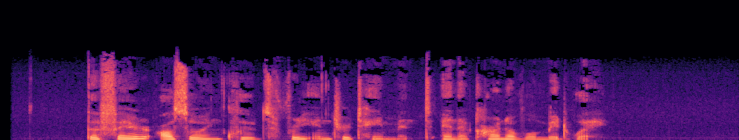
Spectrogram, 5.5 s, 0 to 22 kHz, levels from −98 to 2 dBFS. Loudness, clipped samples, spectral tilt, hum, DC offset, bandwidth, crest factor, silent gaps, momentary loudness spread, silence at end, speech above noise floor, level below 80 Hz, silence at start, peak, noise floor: -22 LUFS; under 0.1%; -3 dB/octave; none; under 0.1%; 13.5 kHz; 22 dB; none; 13 LU; 1 s; 40 dB; -78 dBFS; 0.65 s; -2 dBFS; -62 dBFS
